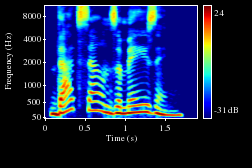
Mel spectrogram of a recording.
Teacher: Your voice should rise slightly at the end. That's what makes it sound natural and expressive.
